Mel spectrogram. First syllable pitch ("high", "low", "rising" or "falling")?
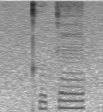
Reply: low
